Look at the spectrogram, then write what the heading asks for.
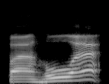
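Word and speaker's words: فهو: Fahua ini fahua, tidak, tidak, semuanya pendek. Semuanya pendek. Ada pertemuan antara damma dan wau di sini. Ini tidak, tapi tidak ada sukun. Oh, benar. Wau bukanlah sukun. Wau memiliki seorang fathah. Jadi, tidak lama.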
